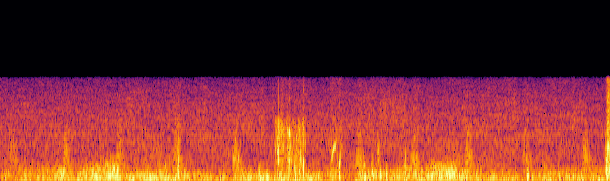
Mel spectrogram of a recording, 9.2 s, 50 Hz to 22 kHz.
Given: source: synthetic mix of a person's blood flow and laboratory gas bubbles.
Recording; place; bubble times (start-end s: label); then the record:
Doppler ultrasound of blood flow; subclavian vein
2.64-2.73 s: bubbles
4.12-4.59 s: bubbles
4.95-5.14 s: bubbles
5.56-5.77 s: bubbles
9.06-9.17 s: bubbles
From the record:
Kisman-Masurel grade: 123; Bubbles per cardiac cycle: 1 to 2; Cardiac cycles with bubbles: 10 to 50%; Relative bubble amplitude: loud (0.450 to 0.775); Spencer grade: 2 (many but less than half of the cardiac periods contain bubble signals, singularly or in groups); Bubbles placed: anywhere in the cardiac cycle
